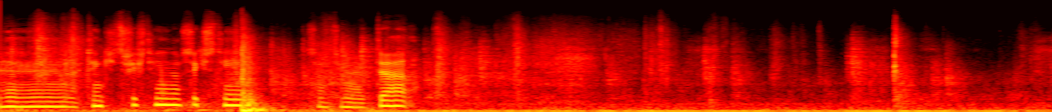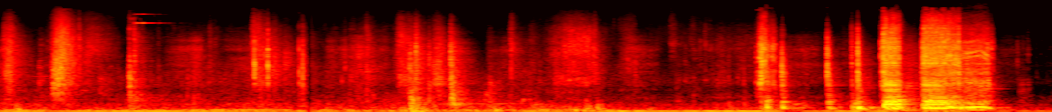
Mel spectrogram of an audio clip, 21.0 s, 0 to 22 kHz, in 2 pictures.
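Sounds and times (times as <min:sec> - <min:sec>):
rattling and scraping: 0:18.0 - 0:18.5.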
